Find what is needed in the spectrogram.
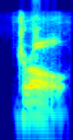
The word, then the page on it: droll: American English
